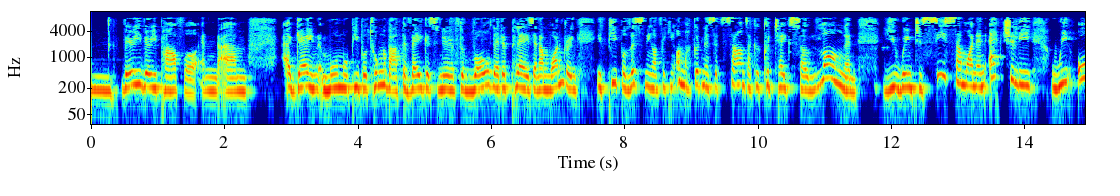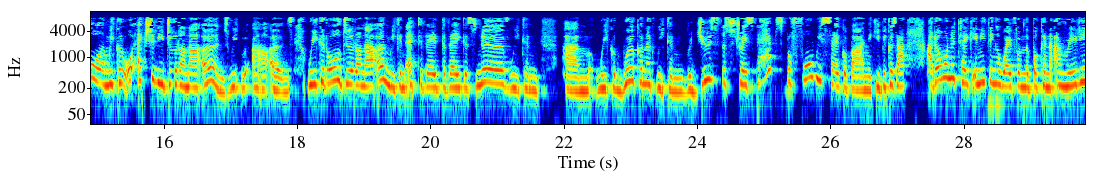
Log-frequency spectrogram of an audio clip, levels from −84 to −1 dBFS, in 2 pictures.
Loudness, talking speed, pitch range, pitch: -21 LUFS, 220 wpm, 195-250 Hz, 215 Hz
